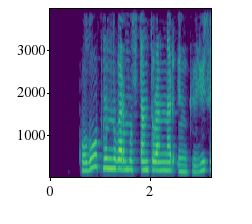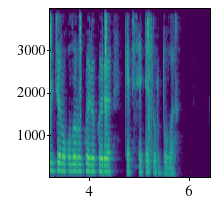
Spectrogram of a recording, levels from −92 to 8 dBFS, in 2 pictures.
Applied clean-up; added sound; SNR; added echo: classical method log-MMSE.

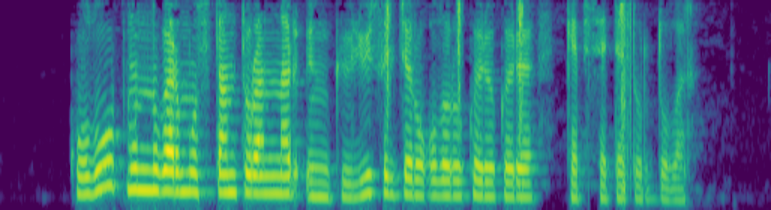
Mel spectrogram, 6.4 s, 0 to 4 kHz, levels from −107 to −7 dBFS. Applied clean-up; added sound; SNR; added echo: none; Fire; 13 dB; none.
